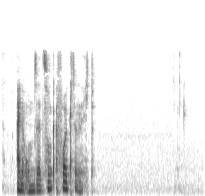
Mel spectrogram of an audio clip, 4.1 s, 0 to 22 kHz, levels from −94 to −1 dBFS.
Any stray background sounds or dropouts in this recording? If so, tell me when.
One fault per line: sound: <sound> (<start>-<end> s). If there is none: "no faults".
no faults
